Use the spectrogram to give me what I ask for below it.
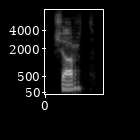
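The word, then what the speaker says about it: seacht: Shart uh and that means seven.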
